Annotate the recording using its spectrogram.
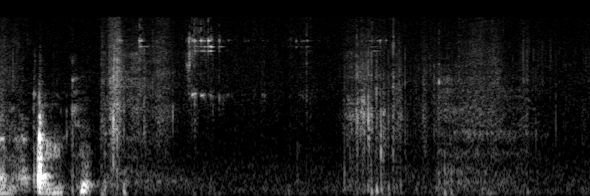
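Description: Handling noise as a padlock key is taken out of a small case: a few short knocks and rustles, with a light metallic clink about a second and a half in.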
